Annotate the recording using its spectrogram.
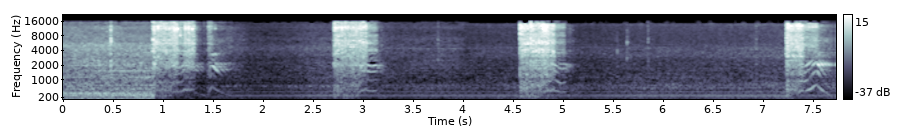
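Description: An air impact wrench rattles in short, loud bursts.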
